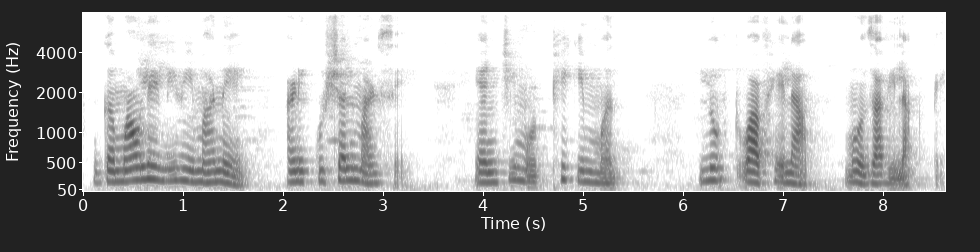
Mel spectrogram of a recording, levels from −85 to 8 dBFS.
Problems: none marked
